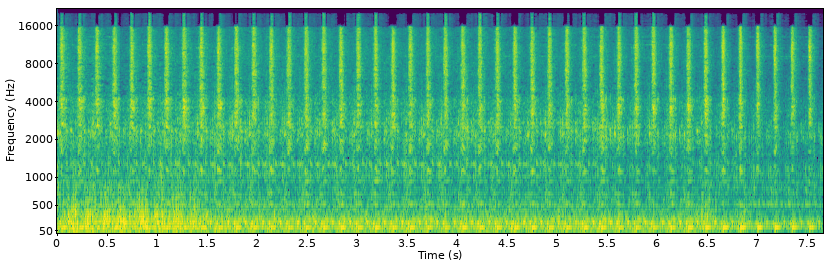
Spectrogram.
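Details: 6.9 IDI diesel, head gasket suspected: catches and settles into a lumpy idle, clatter pulsing about three times a second with an uneven beat; misfire-type rough idle, cause unconfirmed.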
